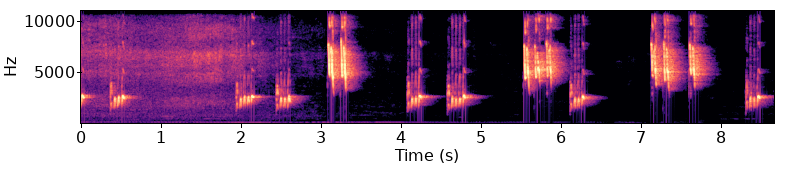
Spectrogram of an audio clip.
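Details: Grey-bellied bulbul singing clear, lively phrases to draw reluctant birds into song: repeated short slurred whistles alternating with paired or tripled high shrill chirps, with low rumbling background noise in the first half.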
